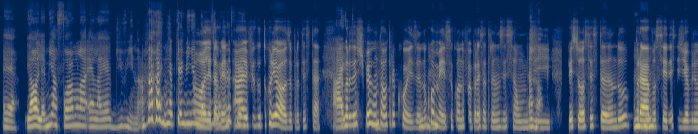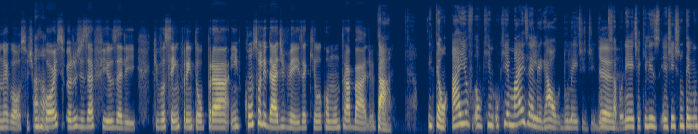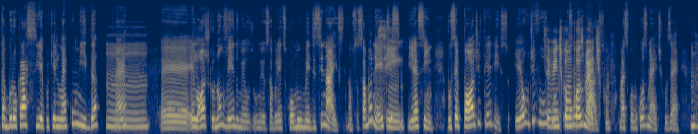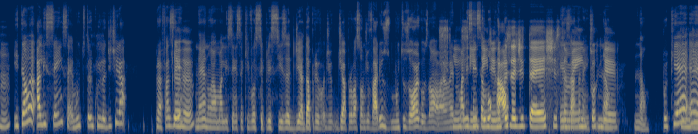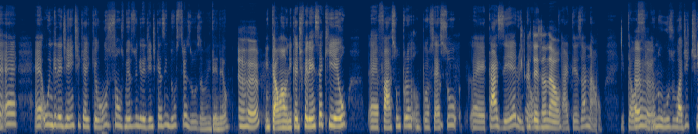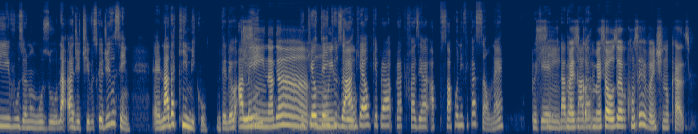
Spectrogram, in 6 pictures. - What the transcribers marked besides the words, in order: laugh; tapping
- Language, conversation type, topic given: Portuguese, unstructured, Você já teve um hobby que virou trabalho?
